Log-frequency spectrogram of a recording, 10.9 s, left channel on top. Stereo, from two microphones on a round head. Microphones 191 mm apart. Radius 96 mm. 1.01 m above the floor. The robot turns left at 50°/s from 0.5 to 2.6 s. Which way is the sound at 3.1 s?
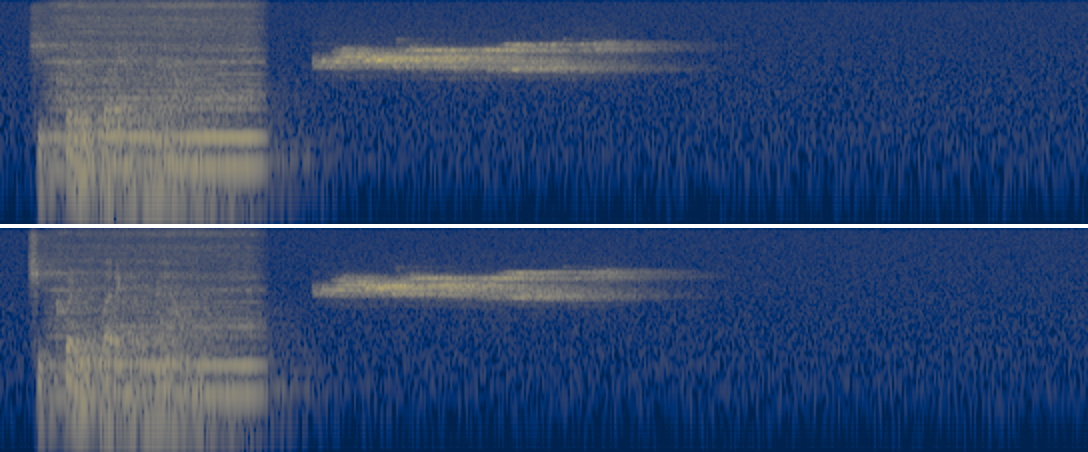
15° left (ahead or behind).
